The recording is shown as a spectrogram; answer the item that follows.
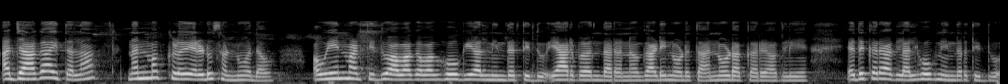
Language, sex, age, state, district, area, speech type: Kannada, female, 30-45, Karnataka, Koppal, rural, spontaneous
